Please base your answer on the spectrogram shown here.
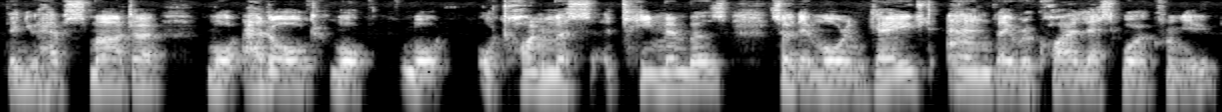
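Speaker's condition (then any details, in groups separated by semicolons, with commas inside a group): Cleft lip and palate; time with an orthodontist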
